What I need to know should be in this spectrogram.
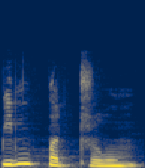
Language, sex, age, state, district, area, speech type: Tamil, female, 18-30, Tamil Nadu, Nagapattinam, rural, read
